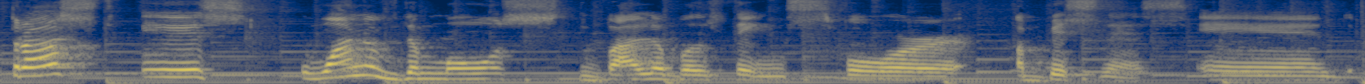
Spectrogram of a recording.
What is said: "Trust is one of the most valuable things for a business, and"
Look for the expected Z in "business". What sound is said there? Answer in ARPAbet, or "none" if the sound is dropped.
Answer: S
